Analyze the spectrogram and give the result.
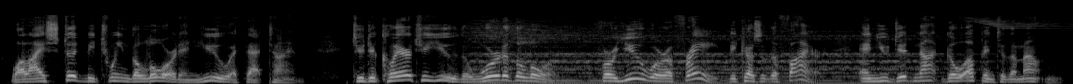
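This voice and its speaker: A solemn male prophet addresses his people in a dramatized scripture production. His delivery is emphatic and oratorical, with lively swings in pitch at a middle register. Music plays behind him. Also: gravelly, breathy edge, no echo, studio quality, heavily acted. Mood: earnest proclamation.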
